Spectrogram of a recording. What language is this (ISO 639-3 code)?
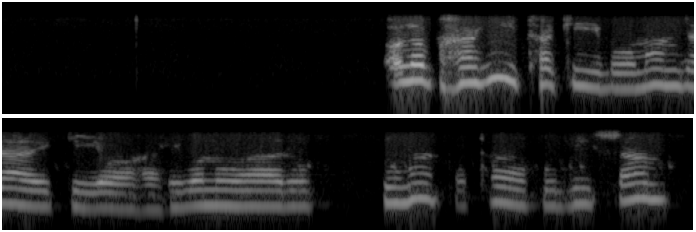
asm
